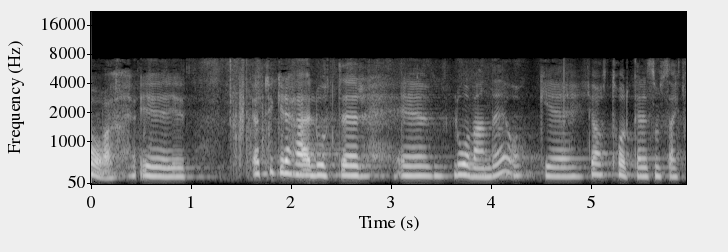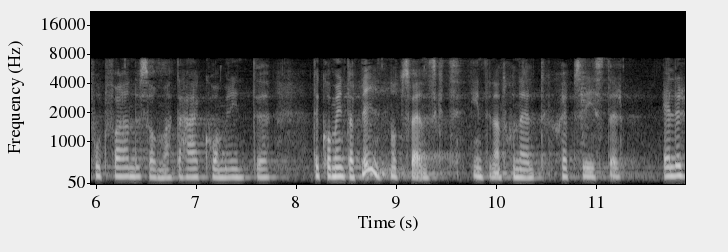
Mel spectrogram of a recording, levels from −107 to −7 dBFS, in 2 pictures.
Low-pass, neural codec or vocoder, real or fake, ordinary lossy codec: 7.2 kHz; none; real; MP3, 48 kbps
